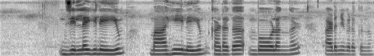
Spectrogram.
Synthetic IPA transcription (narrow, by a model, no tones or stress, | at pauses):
d͡ʑilːɐjile̞jumː | aːɦijileːjumkɐɽɐɣɐmbo̞ːɭɐŋːɐɭ | ɐɽɐɲːukiɽɐkːunːu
